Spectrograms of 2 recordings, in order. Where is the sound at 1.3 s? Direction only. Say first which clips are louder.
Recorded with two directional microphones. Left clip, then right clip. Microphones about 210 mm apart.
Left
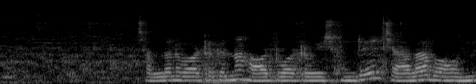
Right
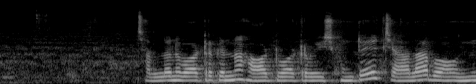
Right 9 dB; 55° right (ahead or behind).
